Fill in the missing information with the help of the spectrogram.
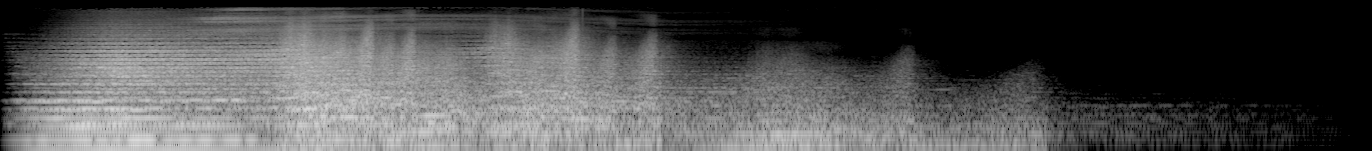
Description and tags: A dystophic nightmare in slow motion during daytime... Created with SampleTank XL and the Cinematic Collection.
